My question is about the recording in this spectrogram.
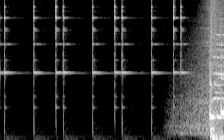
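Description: Gap between songs on a music soundtrack: about a dozen short glassy chime strikes on one high note, unevenly spaced, then a rising swell near the end as the next track comes in.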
